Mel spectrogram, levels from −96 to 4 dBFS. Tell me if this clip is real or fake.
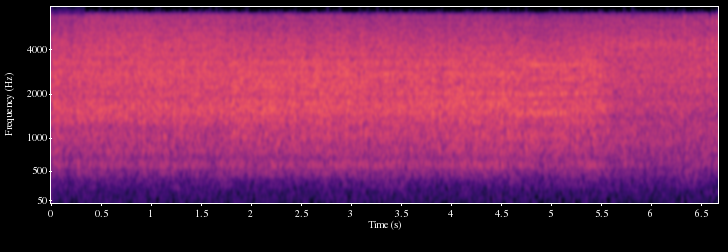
real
